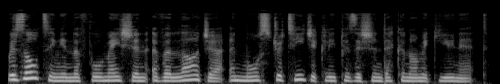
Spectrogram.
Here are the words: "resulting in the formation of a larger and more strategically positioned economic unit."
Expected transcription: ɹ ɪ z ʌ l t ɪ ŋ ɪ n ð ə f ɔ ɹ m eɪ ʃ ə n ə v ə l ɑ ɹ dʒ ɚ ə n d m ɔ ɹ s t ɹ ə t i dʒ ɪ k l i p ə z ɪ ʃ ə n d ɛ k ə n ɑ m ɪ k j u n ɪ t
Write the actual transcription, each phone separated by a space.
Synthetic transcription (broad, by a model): ɹ ɪ z ʌ l t ɪ ŋ ɪ n ð ə f ɔ m eɪ ʃ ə n ə v ə l ɑ dʒ ɚ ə n m ɔ s t ɹ ə t i dʒ ɪ k l i p ə z ɪ ʃ ə n d ɛ k ə n ɑ m ɪ k j u n ɪ t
